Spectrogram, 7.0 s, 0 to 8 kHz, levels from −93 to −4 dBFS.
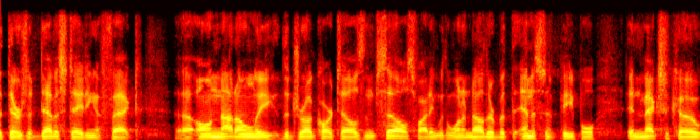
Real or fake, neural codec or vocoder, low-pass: real; none; 7.2 kHz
